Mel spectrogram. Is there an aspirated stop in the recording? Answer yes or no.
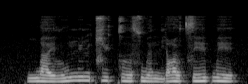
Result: no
